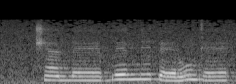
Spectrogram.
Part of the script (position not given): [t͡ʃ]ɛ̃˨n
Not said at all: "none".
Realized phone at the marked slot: t͡ʃ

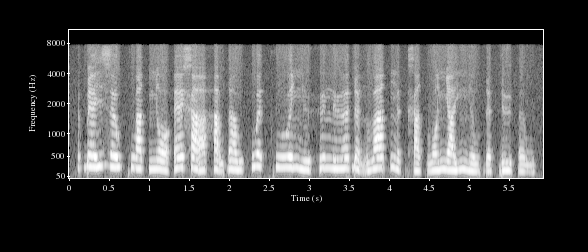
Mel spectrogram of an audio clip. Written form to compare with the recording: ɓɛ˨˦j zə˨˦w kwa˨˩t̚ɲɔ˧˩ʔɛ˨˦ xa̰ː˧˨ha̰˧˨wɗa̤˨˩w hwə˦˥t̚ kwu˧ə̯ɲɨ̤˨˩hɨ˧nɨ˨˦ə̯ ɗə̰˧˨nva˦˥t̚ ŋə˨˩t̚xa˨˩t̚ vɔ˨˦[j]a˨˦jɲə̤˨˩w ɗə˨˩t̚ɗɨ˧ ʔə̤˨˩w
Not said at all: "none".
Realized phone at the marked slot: ɲ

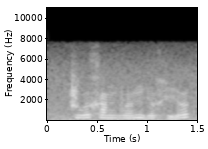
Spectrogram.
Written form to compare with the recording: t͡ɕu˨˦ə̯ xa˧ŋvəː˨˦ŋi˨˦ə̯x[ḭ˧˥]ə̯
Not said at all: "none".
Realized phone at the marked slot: ḭ˧˥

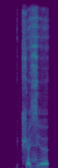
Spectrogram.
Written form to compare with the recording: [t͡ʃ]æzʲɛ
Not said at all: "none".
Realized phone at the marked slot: t͡ʃ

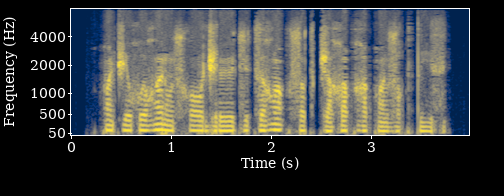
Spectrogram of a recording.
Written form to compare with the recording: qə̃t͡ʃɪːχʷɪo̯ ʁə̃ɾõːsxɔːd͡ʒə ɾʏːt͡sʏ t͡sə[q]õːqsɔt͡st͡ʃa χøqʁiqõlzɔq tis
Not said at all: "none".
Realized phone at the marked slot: ʁ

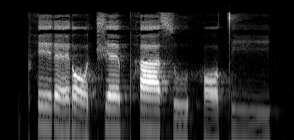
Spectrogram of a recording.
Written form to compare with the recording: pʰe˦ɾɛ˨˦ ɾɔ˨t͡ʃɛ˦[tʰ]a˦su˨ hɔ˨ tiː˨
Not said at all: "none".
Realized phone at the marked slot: pʰ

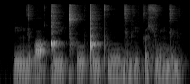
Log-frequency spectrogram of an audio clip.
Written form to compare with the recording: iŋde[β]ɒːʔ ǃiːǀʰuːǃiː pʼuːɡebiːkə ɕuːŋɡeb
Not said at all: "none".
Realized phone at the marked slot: b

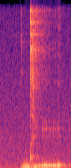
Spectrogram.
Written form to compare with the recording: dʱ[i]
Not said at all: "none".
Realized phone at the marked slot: ḭ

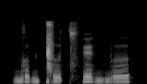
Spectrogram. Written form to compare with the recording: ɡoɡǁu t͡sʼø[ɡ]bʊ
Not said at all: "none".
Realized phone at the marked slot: ɡ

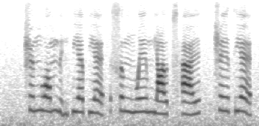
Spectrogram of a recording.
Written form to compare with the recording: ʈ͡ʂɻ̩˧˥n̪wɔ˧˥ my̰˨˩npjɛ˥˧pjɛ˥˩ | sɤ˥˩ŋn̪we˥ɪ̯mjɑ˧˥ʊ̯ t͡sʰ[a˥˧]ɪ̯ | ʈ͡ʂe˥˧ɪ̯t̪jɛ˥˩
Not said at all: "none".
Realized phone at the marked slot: a˧˥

